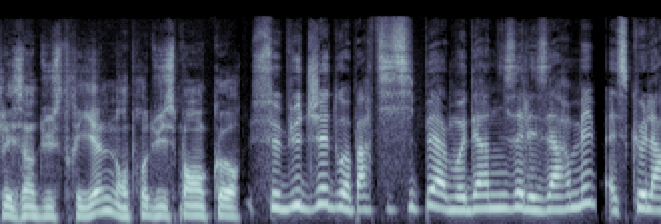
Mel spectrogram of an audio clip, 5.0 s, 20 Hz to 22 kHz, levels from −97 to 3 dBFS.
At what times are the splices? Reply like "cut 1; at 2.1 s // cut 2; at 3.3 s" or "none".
cut 1; at 1.8 s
